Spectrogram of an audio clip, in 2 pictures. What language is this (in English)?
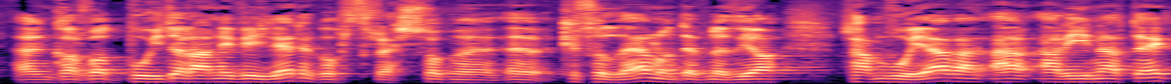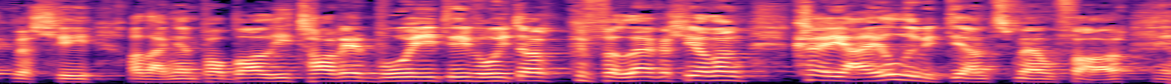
Welsh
